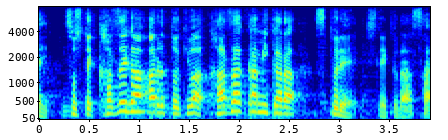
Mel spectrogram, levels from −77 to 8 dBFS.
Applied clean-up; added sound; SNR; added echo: neural separator model SepFormer DNS4.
